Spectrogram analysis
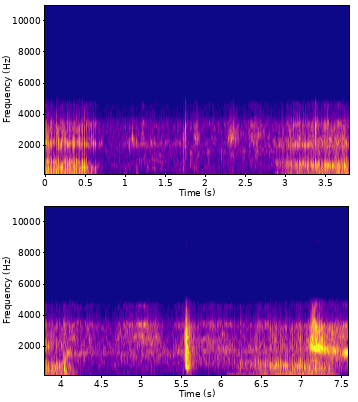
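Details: Male sleeper ("he's such a good boy") snoring: three low rumbling snores in a quiet room, repeating about every three seconds; plain snoring.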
